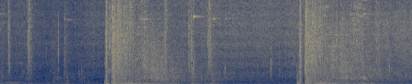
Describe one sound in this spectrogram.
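Game gunshots crack in quick bursts.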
